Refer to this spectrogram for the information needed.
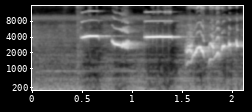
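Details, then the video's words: Kacer, the white-rumped shama, in a 'wikplong' song excerpt: two long pure whistles separated by a lower buzzy note, then a burst of rapid scratchy chatter. "Pancingan Kacer Wikplong - Cocok Untuk Terapi Kacer Di Pagi Hari Agar Buka Ekor"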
